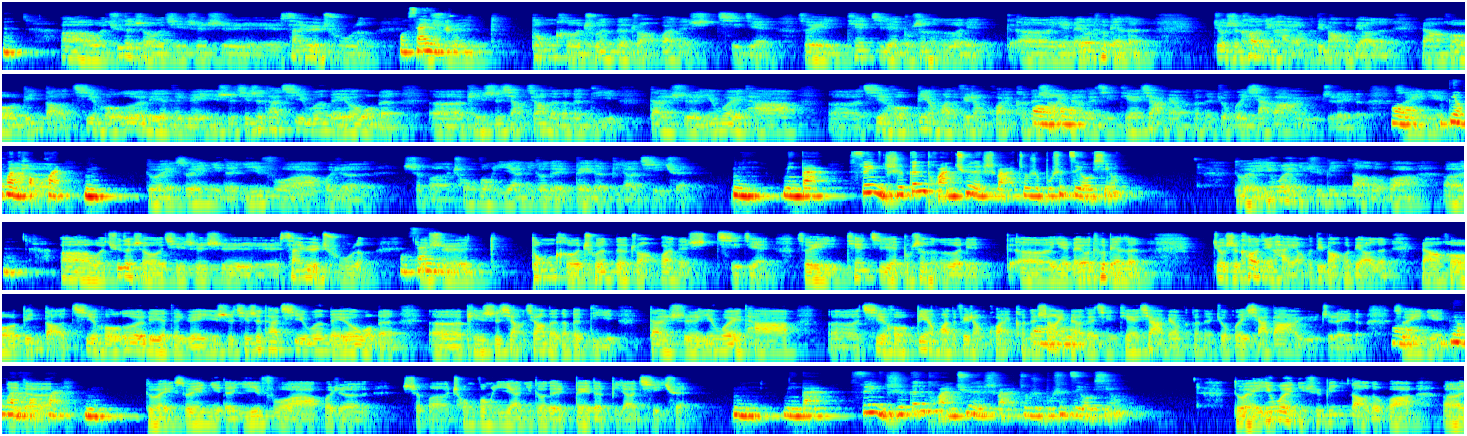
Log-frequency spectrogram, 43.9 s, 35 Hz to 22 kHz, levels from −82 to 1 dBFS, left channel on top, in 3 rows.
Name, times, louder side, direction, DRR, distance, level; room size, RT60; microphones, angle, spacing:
voice 1, 0.3-4.7 5.3-9.8 10.0-29.0 29.3-29.9 30.7-36.1 41.2-43.8, right 6 dB, 85° right, 0.3 m, -30 dB
voice 2, 4.0-4.7 24.9-25.4 28.5-30.3 36.6-40.5, left 4 dB, 75° left, 0.3 m, -22 dB
2.4 x 2.0 x 3.6 m
head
